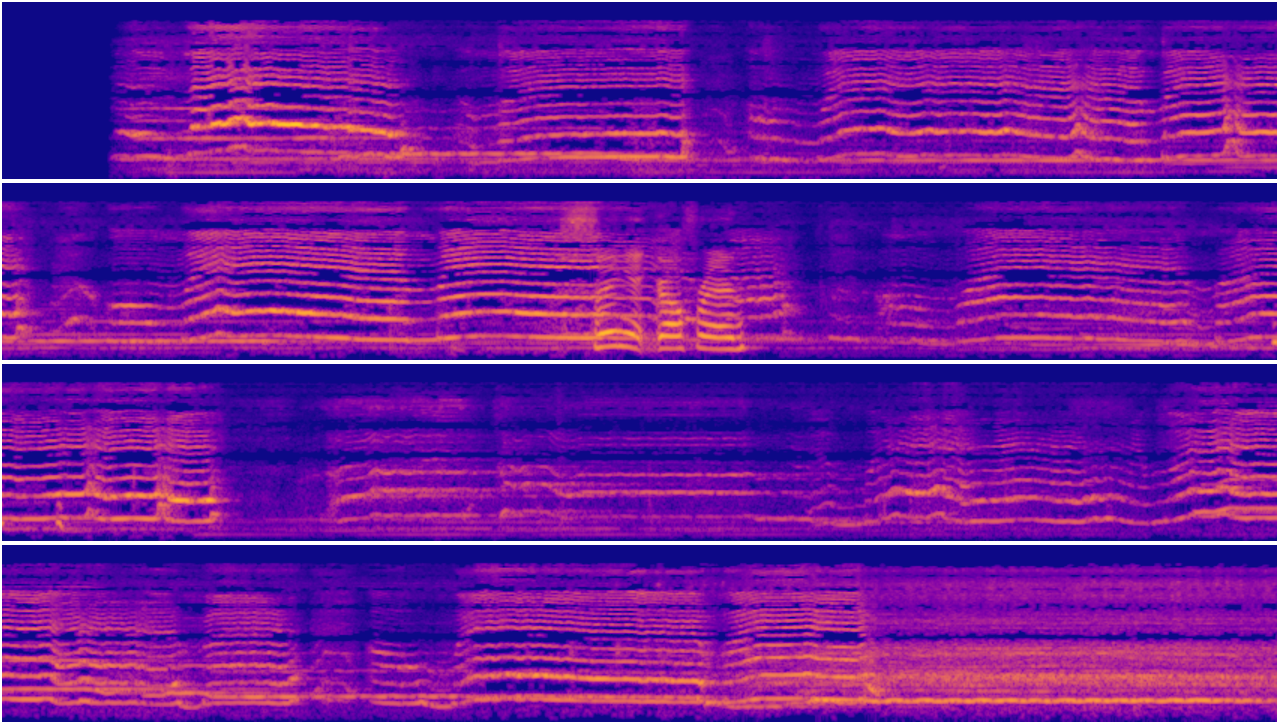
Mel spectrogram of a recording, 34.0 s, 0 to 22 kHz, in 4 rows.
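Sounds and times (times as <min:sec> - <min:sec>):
person singing a long high note: 0:14.4 - 0:18.4, 0:24.9 - 0:34.0.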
